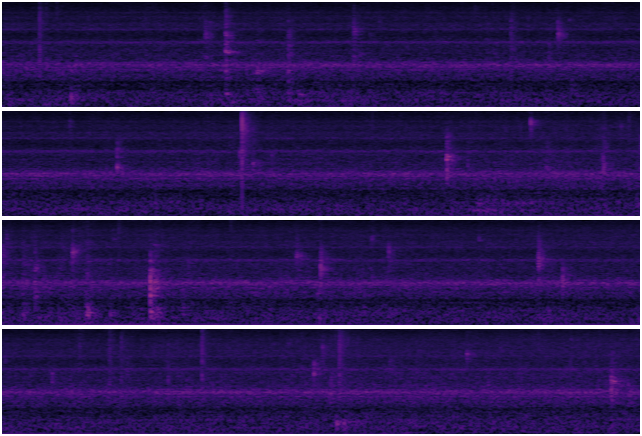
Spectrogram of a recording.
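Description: Gram-flour pakora fritters frying in oil in a frying pan: a steady, gentle sizzle with scattered small pops and crackles. The cook judges the oil not yet fully hot.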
